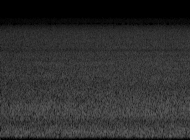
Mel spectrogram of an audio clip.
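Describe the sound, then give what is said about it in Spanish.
A mountain river, the Bidasoa, rushes downhill with its tributaries at the start of the Navarrese Pyrenees in a steady, powerful roar of churning water, loud and unbroken from start to finish, with no voices or other sounds. “Esto es principio del Pirineo ya, Pirineo Navarro, con lo cual el agua baja de la montaña, el Bidasoa baja y algún que otro afluente de forma potente.”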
